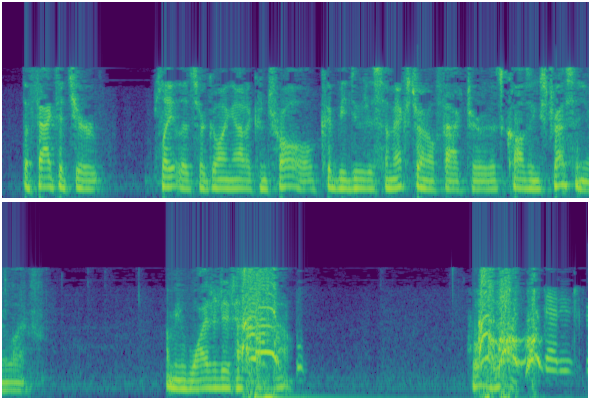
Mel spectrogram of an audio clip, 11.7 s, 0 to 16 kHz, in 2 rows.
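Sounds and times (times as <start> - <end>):
speech: 0.2 - 6.4, 7.5 - 9.0, 10.6 - 11.7
dog barking loudly: 10.6 - 11.4.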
